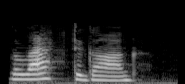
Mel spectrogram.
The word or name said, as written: galactagogue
